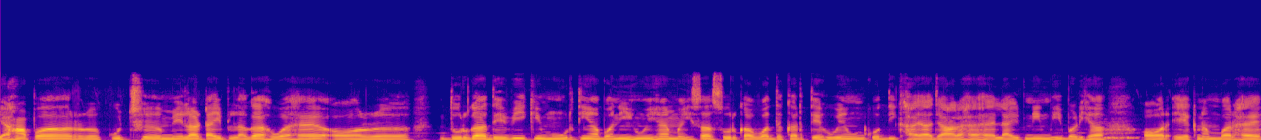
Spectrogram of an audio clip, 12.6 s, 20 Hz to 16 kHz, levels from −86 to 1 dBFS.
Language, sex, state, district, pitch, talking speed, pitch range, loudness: Chhattisgarhi, male, Chhattisgarh, Korba, 120 Hz, 155 wpm, 115-125 Hz, -19 LUFS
